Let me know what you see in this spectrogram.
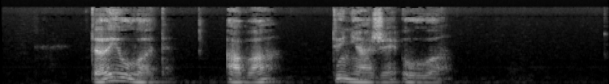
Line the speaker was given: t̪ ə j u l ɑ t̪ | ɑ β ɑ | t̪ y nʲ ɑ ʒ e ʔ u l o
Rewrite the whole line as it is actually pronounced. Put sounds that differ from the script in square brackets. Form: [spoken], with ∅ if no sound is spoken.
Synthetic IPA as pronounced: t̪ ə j u l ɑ t̪ | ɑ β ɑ | t̪ y nʲ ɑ ʒ e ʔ u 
